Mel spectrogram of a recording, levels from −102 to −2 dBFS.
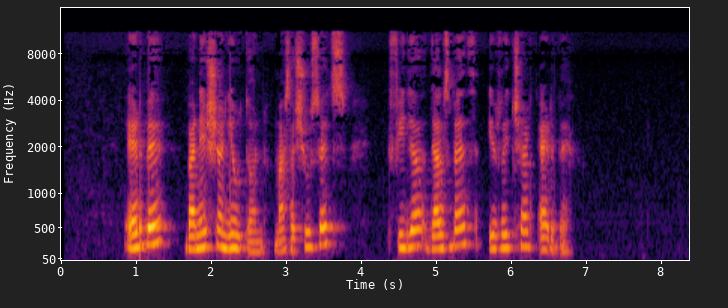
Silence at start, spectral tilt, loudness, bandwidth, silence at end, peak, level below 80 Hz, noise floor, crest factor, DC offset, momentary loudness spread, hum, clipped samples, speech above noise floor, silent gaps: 0.85 s; -5 dB/octave; -25 LUFS; 11.5 kHz; 1.6 s; -6 dBFS; -68 dBFS; -75 dBFS; 20 dB; under 0.1%; 15 LU; none; under 0.1%; 51 dB; none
